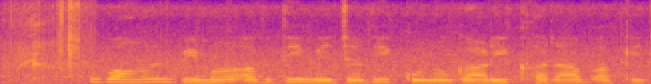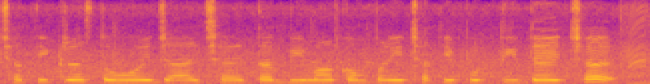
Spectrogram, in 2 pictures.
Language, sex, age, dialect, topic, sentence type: Maithili, female, 18-24, Angika, banking, statement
